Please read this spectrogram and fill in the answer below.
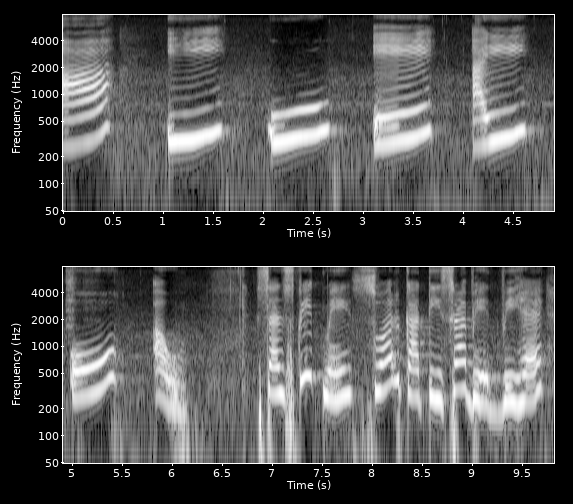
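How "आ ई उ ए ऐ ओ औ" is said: आ, ई, उ, ए each held long and rising; long vowels drawn out. Shown as a demonstration. Teacher showing children long vowels, each drawn out. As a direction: stretch every long vowel. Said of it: "हमने कैसे बोला?".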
